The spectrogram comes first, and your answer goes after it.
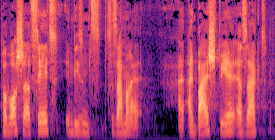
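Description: A man preaching a sermon, earnest, speaking to his congregation as dear ones and swinging between loud emphasis and hushed tones. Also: mid-range voice, steady tone, normal speed.

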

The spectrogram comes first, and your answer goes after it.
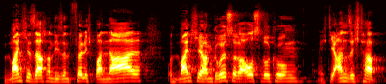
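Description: A man's voice: mid-range voice, fairly even intonation, normal speed, highs cut off. Earnest man preaching a sermon. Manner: earnest, reads expressively, trails off softly at phrase ends. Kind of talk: sermon with a read-aloud story.

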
